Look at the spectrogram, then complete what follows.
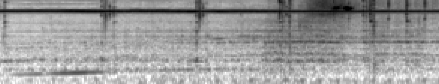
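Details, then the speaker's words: Lathe motor and belt drive running a small brass workpiece for an oscillating engine cylinder, held with shim protection; steady even hum, light belt whir, faint high tone, little vibration, no knocking: running true, normal. "and there's not a lot of vibration there so it's running nice and true i reckon"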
